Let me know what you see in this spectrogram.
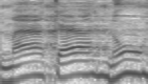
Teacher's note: itu ketiganya mad asli atau mad tabi'i. Panjangkan 2 harakat.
